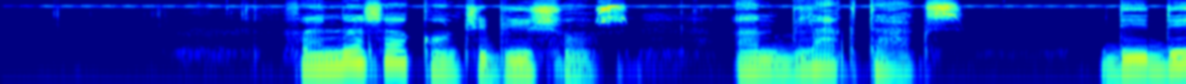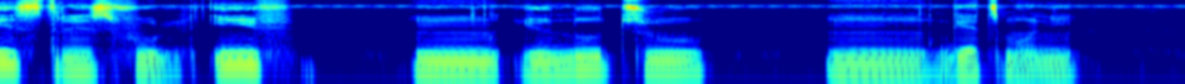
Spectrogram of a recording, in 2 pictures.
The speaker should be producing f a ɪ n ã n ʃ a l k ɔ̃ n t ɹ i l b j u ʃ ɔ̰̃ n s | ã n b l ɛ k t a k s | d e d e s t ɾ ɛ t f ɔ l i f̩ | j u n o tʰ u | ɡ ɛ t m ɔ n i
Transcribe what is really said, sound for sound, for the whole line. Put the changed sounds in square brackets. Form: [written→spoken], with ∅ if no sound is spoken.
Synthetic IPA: f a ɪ n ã n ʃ a l k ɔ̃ n t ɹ i [l→∅] b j u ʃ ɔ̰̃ n s | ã n b l [ɛ→a] k t a k s | d e d e s t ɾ ɛ [t→s] f [ɔ→u] l i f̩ | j u n o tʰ u | ɡ ɛ t m ɔ n i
